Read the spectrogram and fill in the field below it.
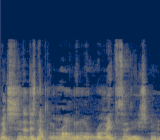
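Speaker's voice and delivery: voice breaking, cracking on the word "romanticization". Speaking about romanticizing the start of a journey with someone, voice cracking. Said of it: "it's like my voice just cracked".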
